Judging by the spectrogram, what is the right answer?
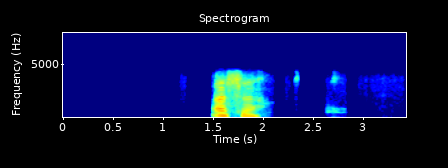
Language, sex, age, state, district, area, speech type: Dogri, female, 30-45, Jammu and Kashmir, Jammu, rural, conversation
